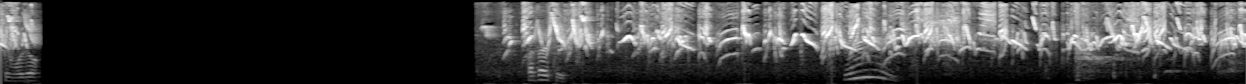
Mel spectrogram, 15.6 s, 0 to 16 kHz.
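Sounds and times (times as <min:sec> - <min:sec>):
Red-crested Cardinal fighting calls with chirps and whistled slurs: 0:06.0 - 0:15.5.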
